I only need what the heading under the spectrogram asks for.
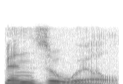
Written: benzoyl

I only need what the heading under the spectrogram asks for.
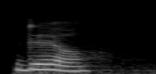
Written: dil

